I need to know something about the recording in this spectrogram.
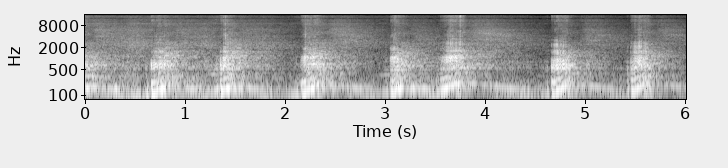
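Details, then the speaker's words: Supercharged BMW E90 M3 rebuilt after an April 2023 engine failure, with a new custom titanium exhaust: sharp revs climbing cleanly about once a second and dropping back to a deep, even idle, no knocks or rattles; normal revving. "this car sounds crazy one of the loudest cars I have right now"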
